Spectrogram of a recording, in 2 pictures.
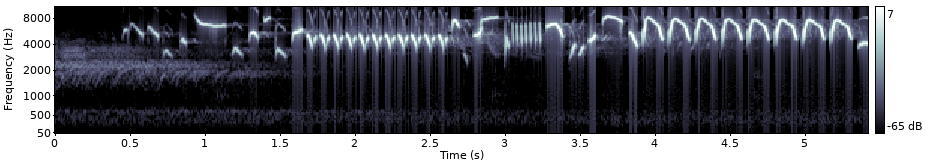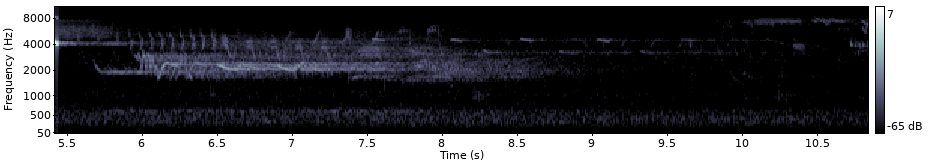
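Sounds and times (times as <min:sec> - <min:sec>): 
Eurasian wren Troglodytes troglodytes singing twitters and trills: 0:00.4 - 0:05.4.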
